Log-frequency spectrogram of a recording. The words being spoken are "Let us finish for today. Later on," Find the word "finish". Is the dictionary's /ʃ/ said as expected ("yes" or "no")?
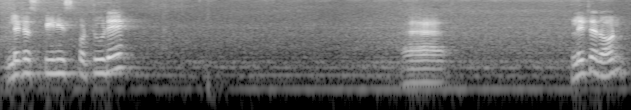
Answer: no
